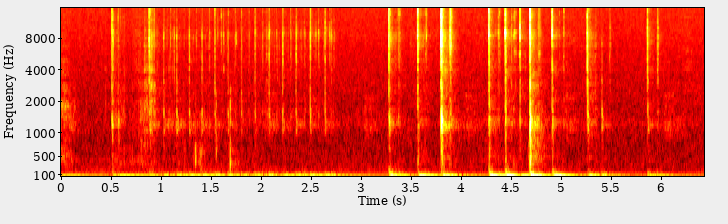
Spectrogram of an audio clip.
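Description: Typing on a computer keyboard: a run of key clicks while a word is deleted and a new one typed, sparse at first and coming faster and louder from about halfway.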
